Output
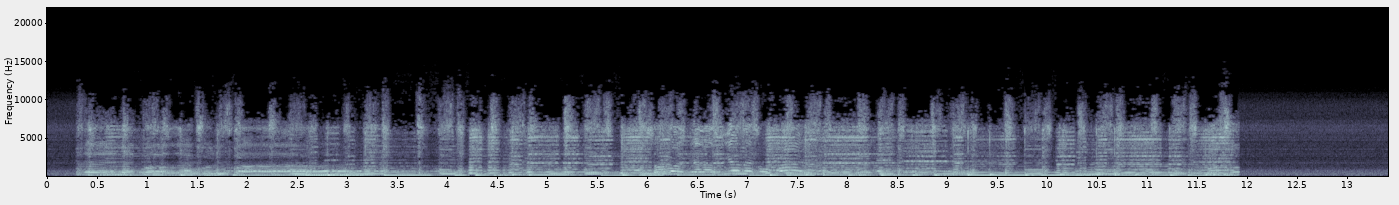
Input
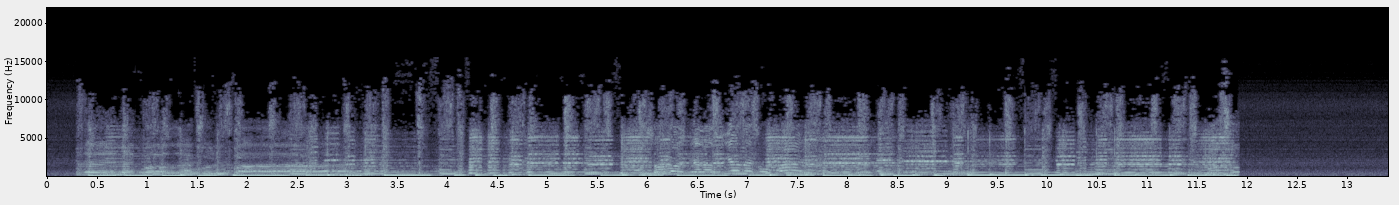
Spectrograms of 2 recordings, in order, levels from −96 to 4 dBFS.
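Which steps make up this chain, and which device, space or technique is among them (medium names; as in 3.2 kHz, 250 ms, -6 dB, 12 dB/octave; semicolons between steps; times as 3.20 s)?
2.46–3.16 s: tilt shelf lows +5.5 dB, about 730 Hz; television speaker (cabinet simulation 190–8700 Hz, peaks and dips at 230 Hz +3 dB, 730 Hz +4 dB, 1.5 kHz -10 dB, 2.2 kHz -10 dB, 6.2 kHz +9 dB); trim +4 dB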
